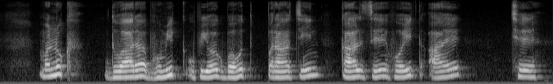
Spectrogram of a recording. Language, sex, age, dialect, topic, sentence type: Maithili, male, 56-60, Eastern / Thethi, agriculture, statement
